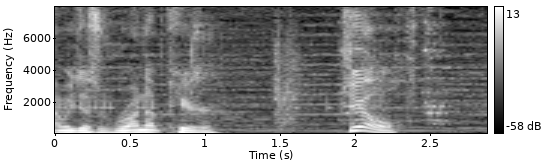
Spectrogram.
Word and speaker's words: Jill: Jill. It's Jill or it could be Gil because there's a J. And it could be pronounced Gil. But it's very likely Jill.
